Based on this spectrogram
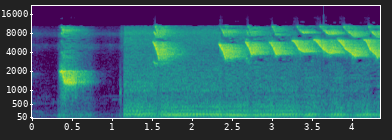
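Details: Master-recording song of a white-rumped shama, used for training birds: one short whistle, a pause, then a run of high, bright, downward-sweeping notes repeated rapidly over a faint low hum.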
